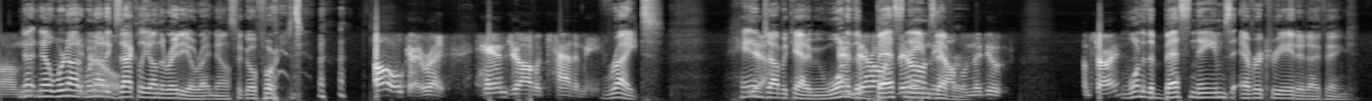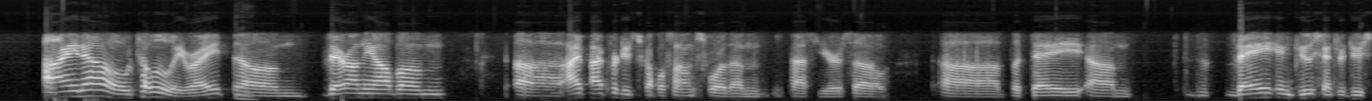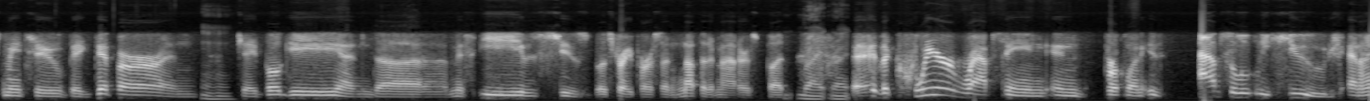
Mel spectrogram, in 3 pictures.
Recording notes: phone interview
